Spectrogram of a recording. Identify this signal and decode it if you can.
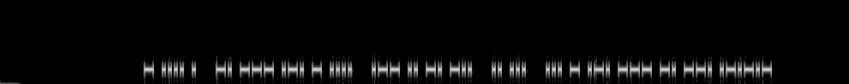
Morse code, heard as a keyed tone, about 40 wpm, 700 Hz. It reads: THE NORTH WIND IS STRONG.
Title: Sentences from Top 1000 Words - Review Part 2 - 40wpm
